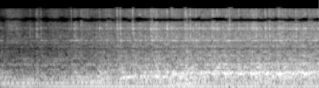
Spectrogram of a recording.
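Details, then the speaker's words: Metal-cutting bandsaw converted to a treadmill motor with variable power supply, blade installed, at slowest speed: steady low motor hum and fine even blade whir, no knocks or rubbing; running normally. "everything's working as it should it's the slowest"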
